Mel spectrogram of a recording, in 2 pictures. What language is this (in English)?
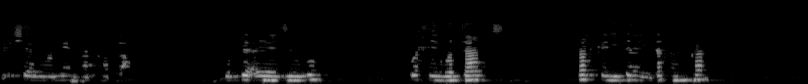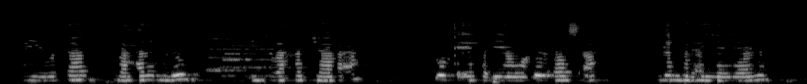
Somali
